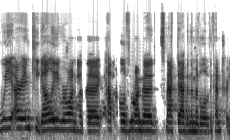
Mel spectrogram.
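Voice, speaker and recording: In a Boston accent, a woman at medium pitch talks at a fairly quick pace with fairly even intonation. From US, Boston. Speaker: head brewer and brewery director. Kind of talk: interview. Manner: hesitant, many fillers.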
